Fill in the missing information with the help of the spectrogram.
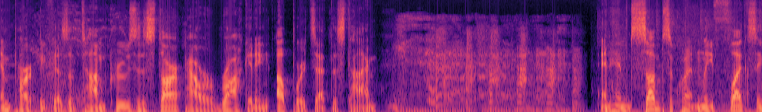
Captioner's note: laughs in Scientology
